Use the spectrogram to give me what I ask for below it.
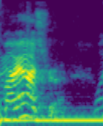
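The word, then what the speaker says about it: מעשר: it means 10th in hebrew it is pronounced my ashrae one tenth of every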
